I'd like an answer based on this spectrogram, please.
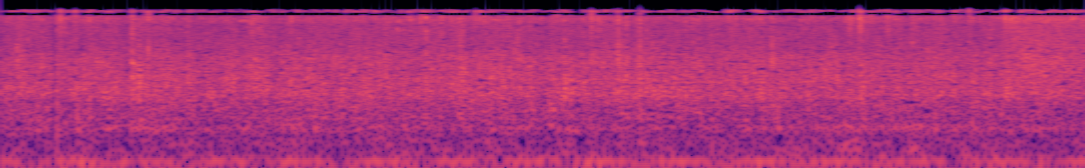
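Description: Light rain falling on a wet concrete courtyard: a steady, even hiss with faint scattered drips.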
